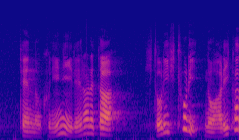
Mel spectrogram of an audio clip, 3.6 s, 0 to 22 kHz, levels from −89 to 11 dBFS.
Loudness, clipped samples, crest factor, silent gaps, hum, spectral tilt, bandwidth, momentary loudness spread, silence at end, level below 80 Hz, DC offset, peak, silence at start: -37 LUFS; under 0.1%; 22 dB; none; none; -3.5 dB/octave; 16 kHz; 12 LU; 0 s; -82 dBFS; under 0.1%; -16 dBFS; 0.3 s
